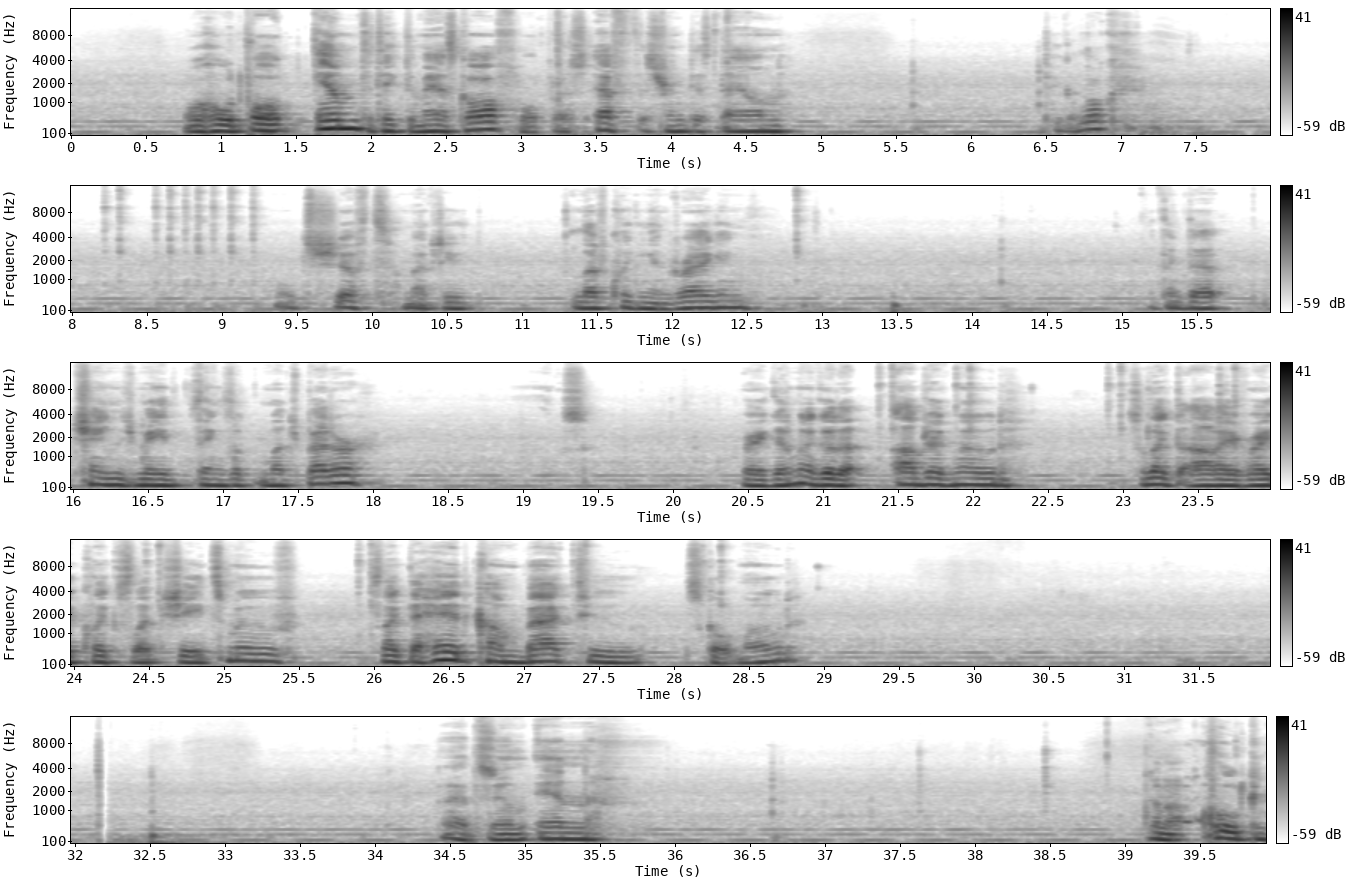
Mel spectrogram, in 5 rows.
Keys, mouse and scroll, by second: 1.7 alt+m, 3.3 f, 4.3 click, 5.7 middle click, 8.3 shift+click, 8.4 shift+click, 8.6 shift+click, 8.7 shift+double click, 8.8 shift+click, 8.9 shift+click, 9.0 shift+click, 9.1 shift+double click, 9.3 shift+click, 14.3 middle click, 17.1 middle click, 17.8-19.0 scroll down 2, 19.0 scroll down 1, 19.2 scroll up 1, 19.6 scroll down 1, 21.4 click, 21.5 click, 21.9 click, 22.0 click, 22.9 click, 23.0 click, 23.7 right click, 24.5 click, 25.9 click, 26.0 click, 27.3 click, 27.4 click, 28.2 click, 28.3 click, 32.1 Pause, 34.2-35.4 scroll up 3, 35.5 middle click, 37.4-37.9 scroll down 1.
